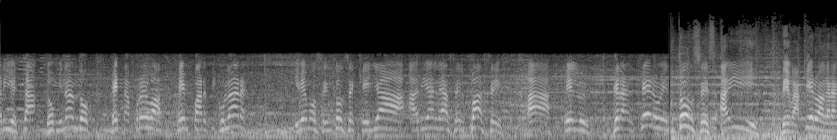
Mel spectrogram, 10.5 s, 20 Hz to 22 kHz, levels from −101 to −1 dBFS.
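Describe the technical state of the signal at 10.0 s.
At 10.0 s the signal is intact, with no audible technical fault at that moment.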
